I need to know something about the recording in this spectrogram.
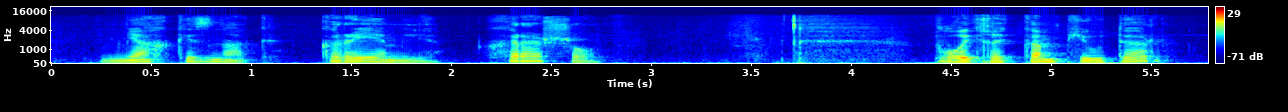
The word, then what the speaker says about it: Кремль: Кремль.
